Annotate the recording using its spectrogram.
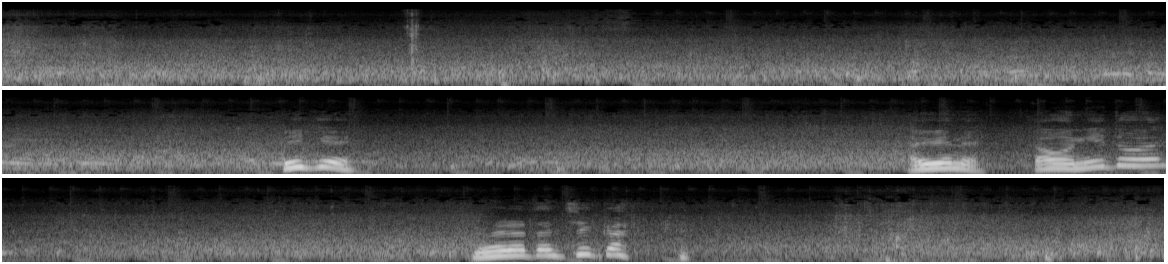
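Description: A shallow river rushes steadily over stones outdoors.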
